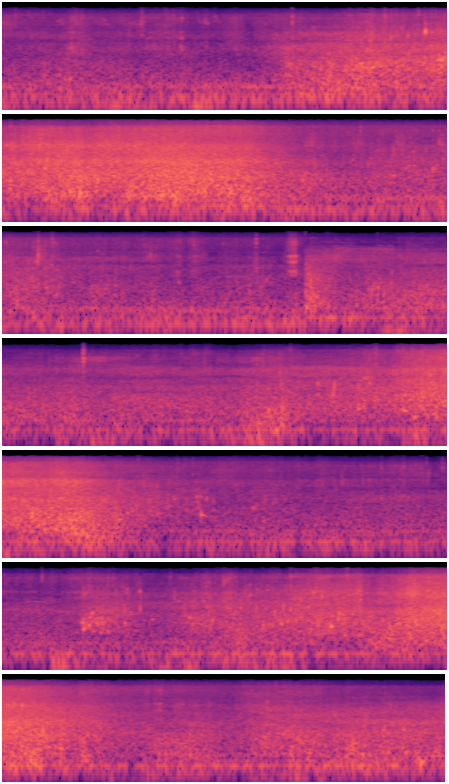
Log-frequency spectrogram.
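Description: Gentle sea surf washing in the shallows, swelling up and fading away three times over a steady wash, with some wind noise on the microphone. A single sharp click about twelve seconds in.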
